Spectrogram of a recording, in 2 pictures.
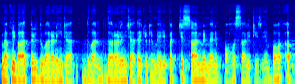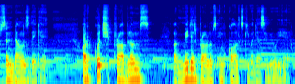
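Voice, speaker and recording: Faint music sits behind a middle-aged Pakistani cyber security consultant as he advises viewers informally. His fairly low voice is gravelly and warm, with a flat delivery at a moderate pace. He uses English phrases and drives his warnings home through repetition.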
